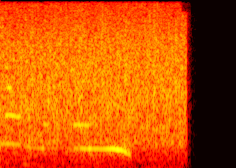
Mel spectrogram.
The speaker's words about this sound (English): Let's give her a round of applause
